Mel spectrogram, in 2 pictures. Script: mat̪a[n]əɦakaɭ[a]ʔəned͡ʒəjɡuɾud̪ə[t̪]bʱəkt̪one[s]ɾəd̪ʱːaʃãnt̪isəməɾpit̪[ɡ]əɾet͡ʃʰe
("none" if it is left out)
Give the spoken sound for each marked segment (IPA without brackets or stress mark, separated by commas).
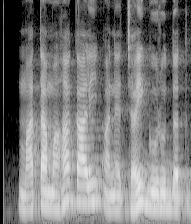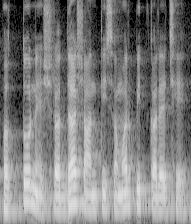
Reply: m, i, t̪, ʃ, k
